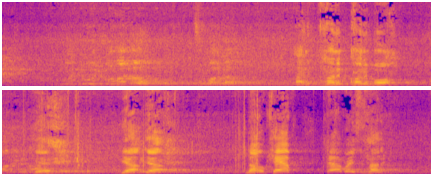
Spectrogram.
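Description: A middle-aged man talks close up, breathless and animated.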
